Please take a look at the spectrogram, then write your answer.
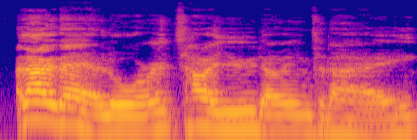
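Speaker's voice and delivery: loud, slow, put-on British lady's accent. Retelling a lady who came up and greeted the speaker, imitating a British lady. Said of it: "some lady, cute lady, came up to me and was like".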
